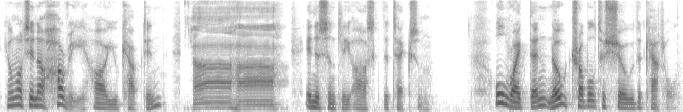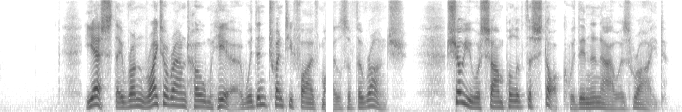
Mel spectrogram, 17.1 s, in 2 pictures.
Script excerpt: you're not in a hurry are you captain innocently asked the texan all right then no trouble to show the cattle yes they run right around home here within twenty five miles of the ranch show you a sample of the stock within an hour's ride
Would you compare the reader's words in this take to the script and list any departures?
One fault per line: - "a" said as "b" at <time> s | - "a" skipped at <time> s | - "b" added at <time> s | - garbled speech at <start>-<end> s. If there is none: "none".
none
